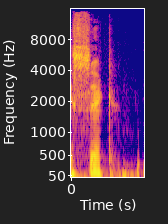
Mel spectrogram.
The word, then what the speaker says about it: Sikh: The New York-based Sikh Coalition says the correct pronunciation is S-I-K, Sikh.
